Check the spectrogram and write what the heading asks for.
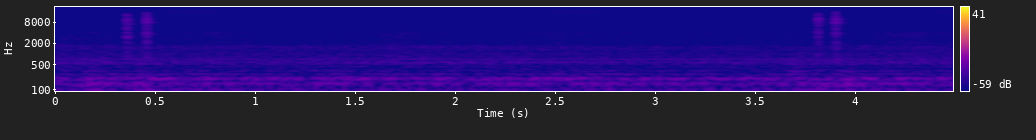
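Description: Computer mouse clicking: a quick double click just after the start and another near the end, in near silence.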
